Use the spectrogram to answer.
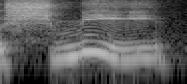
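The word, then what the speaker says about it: שמי: say it my my mem my mention so Shmi the letters mean this is a little bit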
